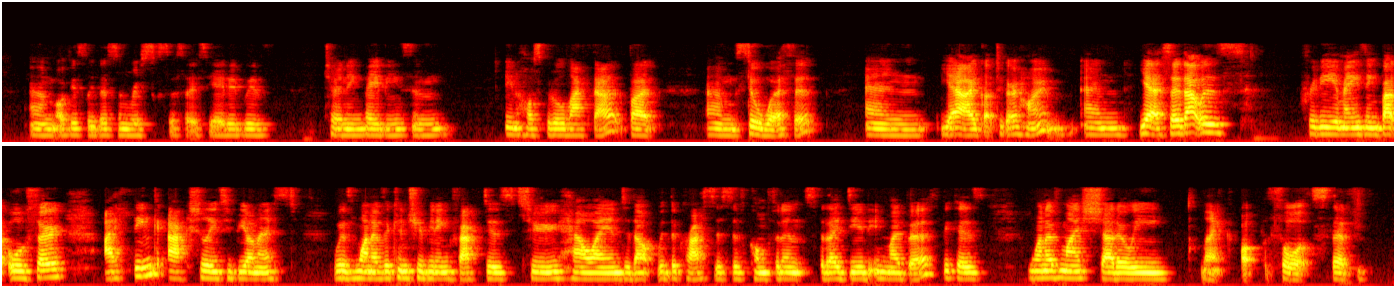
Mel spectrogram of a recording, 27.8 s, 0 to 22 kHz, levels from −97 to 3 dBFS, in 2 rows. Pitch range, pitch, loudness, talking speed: 140-155 Hz, 145 Hz, -21 LUFS, 155 wpm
